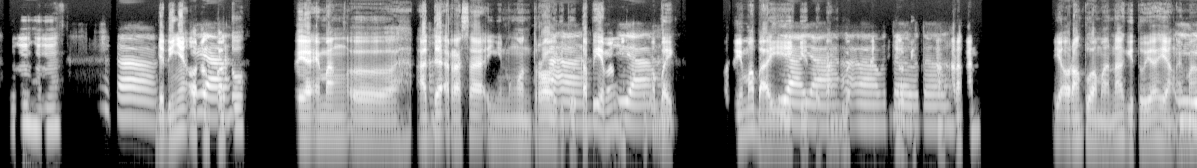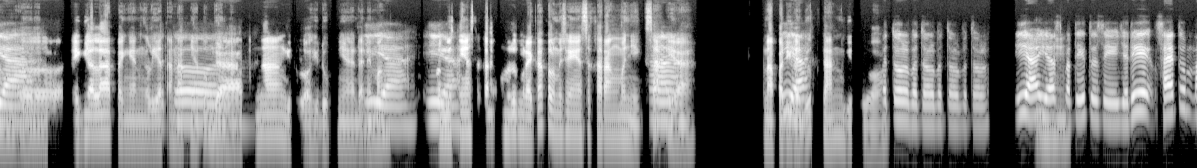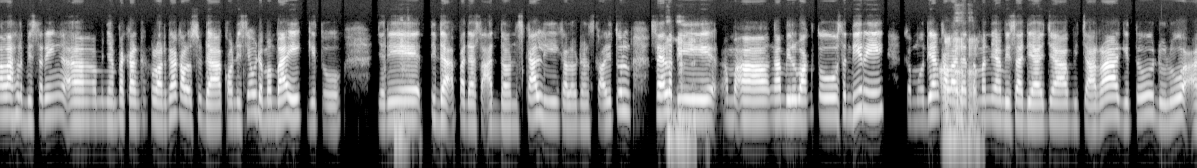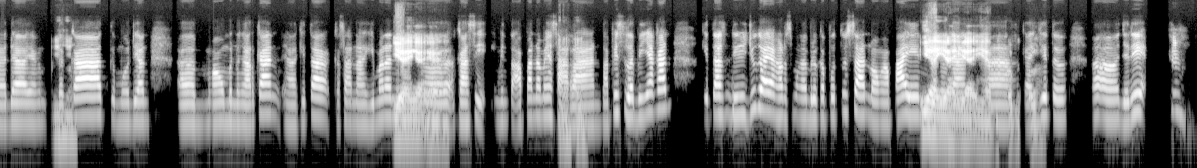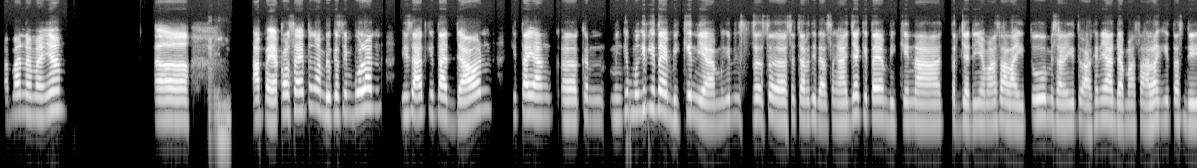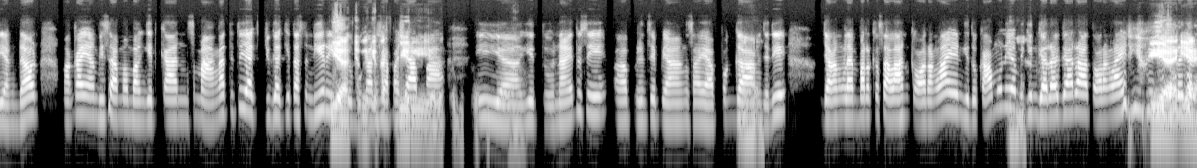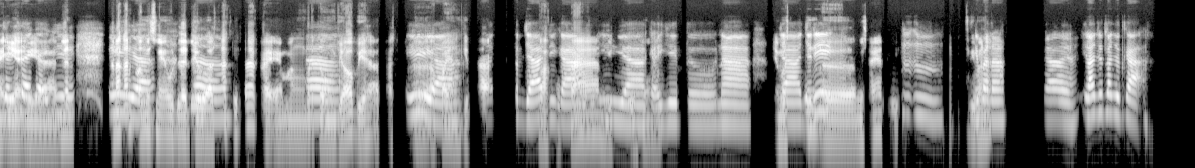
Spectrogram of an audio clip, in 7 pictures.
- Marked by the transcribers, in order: in English: "down"; in English: "down"; chuckle; throat clearing; in English: "down"; other background noise; in English: "down"; "orang" said as "torang"; laughing while speaking: "yang bikin"; unintelligible speech
- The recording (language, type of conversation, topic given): Indonesian, unstructured, Apa yang biasanya kamu lakukan untuk menjaga semangat saat sedang merasa down?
